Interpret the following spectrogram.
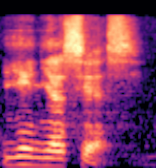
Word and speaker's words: INSS: Aqui em INSS, eu pronuncio cada letra individualmente. Eu digo I, N, S, S.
